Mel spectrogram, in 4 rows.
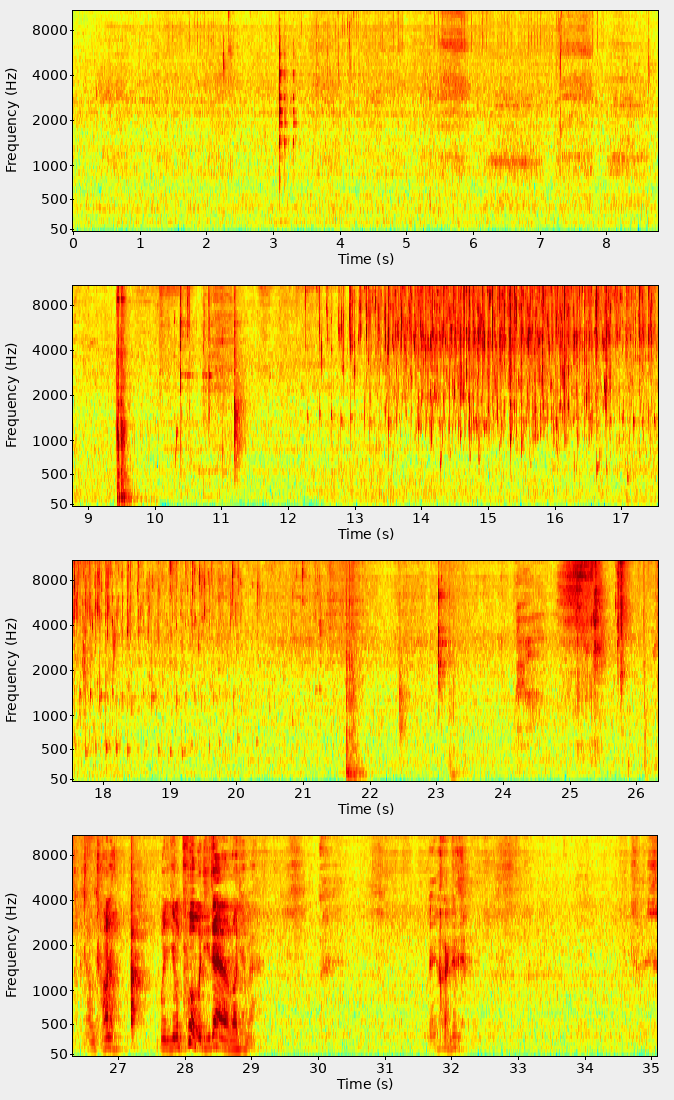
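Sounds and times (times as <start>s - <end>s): liquid pouring and splashing: 12.2s - 21.6s.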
